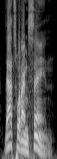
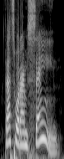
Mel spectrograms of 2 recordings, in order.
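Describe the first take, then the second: First: Said in the usual way. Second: Much higher pitch, stress on what, slowed; emphatic. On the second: Real, not acted. Guest pressing his point to the host, emphatic high stress on "what". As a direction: lean hard on "what" in "That's what I'm saying", high and slow.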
